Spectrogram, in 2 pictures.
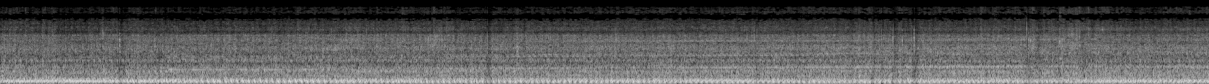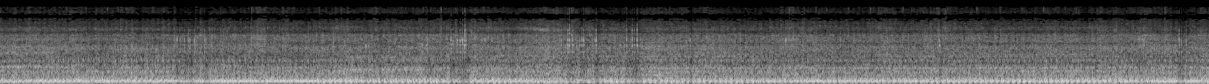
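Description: A vehicle's engine running steadily with road and wind noise while driving along a highway at a constant speed.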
